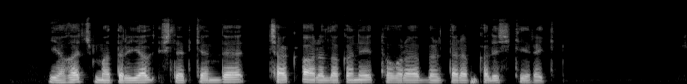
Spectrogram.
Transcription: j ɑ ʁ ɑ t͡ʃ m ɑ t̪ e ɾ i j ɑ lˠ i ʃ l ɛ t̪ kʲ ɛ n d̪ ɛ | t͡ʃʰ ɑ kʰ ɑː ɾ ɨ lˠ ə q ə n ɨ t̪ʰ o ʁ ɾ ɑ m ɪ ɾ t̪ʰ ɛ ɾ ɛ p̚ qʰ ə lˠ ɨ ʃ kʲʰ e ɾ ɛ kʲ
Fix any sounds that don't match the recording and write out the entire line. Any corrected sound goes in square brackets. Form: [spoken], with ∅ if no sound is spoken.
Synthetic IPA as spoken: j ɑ ʁ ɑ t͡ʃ m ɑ t̪ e ɾ i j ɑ lˠ i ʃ l ɛ t̪ kʲ ɛ n d̪ ɛ | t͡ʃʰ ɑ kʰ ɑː ɾ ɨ lˠ ə q ə n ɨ t̪ʰ o ʁ ɾ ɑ [b] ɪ ɾ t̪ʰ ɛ ɾ ɛ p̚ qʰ ə lˠ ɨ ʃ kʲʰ e ɾ ɛ kʲ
